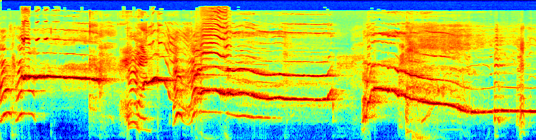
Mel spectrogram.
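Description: A pet dog howls in long, high-pitched, wavering tones as if singing, a few sustained howls split by brief pauses, the last one sliding downward in pitch, loud and alone.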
